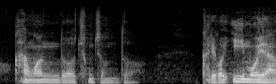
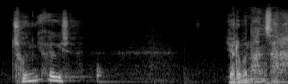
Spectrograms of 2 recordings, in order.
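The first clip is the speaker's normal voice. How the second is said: whisper; 3 semitones higher, 10 dB quieter than usual. Real, not acted. Sudden hushed sermon line.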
